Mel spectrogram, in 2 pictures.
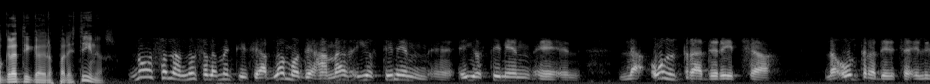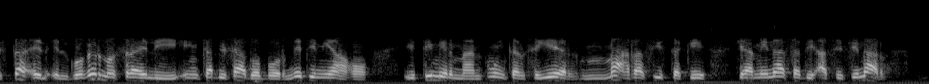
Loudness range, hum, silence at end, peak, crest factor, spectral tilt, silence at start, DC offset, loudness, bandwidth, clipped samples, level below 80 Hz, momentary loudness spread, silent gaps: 2 LU; none; 0.45 s; -4 dBFS; 22 dB; -7 dB/octave; 0 s; under 0.1%; -26 LUFS; 15.5 kHz; under 0.1%; -58 dBFS; 7 LU; none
